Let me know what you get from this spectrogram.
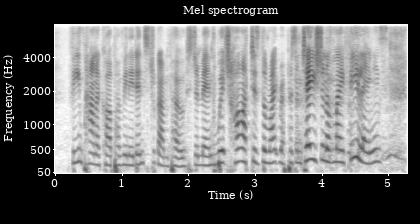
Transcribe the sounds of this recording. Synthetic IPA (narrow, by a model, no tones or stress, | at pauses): v̥ĩnpʰanəkʰɑphə̃vĩneɪɾɪ̃nstəɡɹãmpʰoʊstɨ̃mɛ̃nd̚wɪt͡ʃhɑɹɾɨzðəɹaɪʔ̚ɹɛpɹ̥ɨzɛ̃ntʰeɪʃɨ̃nʌvmaɪfilˠɪ̃ŋz̥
